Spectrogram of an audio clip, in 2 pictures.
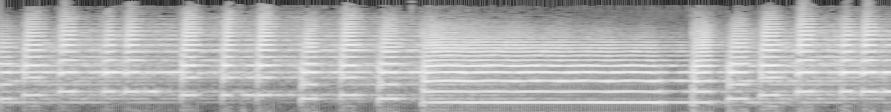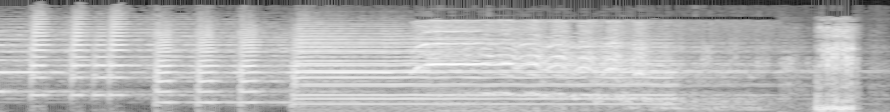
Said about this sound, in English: that horse scares me. It's getting ready to run. It's getting ready to run.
